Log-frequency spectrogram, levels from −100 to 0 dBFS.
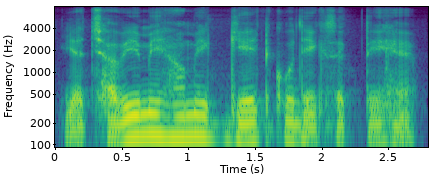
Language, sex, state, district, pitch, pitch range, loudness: Hindi, male, Assam, Kamrup Metropolitan, 120 Hz, 110-130 Hz, -16 LUFS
